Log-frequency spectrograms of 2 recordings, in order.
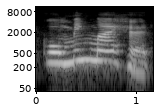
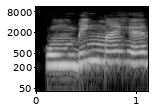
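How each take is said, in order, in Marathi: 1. combing मधील b शांत आहे. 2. combing मधील b उच्चारला जातो.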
